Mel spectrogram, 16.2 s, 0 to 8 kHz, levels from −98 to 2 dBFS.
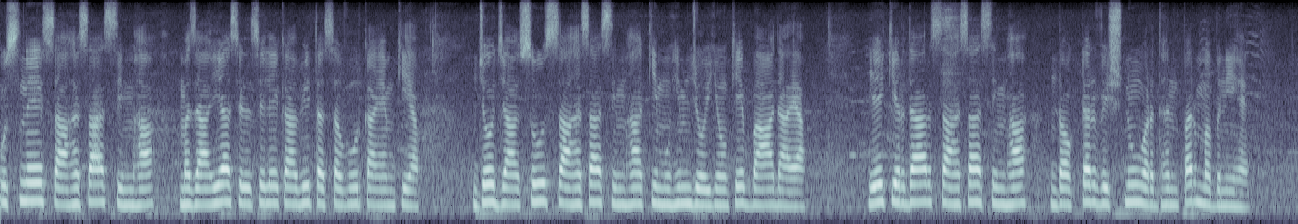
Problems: constant background noise, background conversations at intervals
